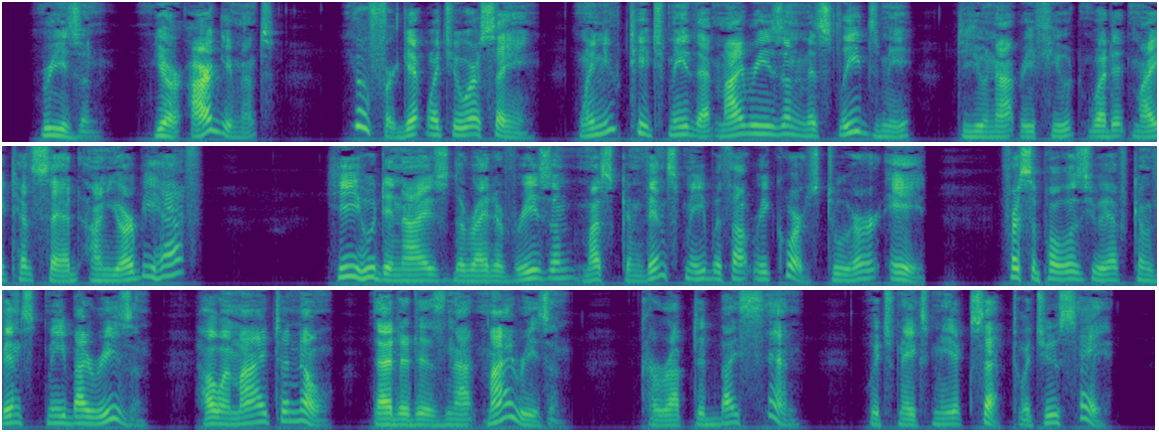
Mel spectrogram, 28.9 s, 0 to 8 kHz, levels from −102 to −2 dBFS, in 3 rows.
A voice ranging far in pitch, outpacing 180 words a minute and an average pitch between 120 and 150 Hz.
No: wide, 5.8 semitones; average, 155 wpm; low, 135 Hz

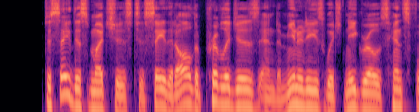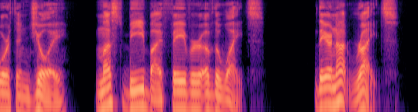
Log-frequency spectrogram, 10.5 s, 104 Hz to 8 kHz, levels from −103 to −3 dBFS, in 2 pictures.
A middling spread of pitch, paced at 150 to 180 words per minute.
Yes: average, 3.9 semitones; average, 160 wpm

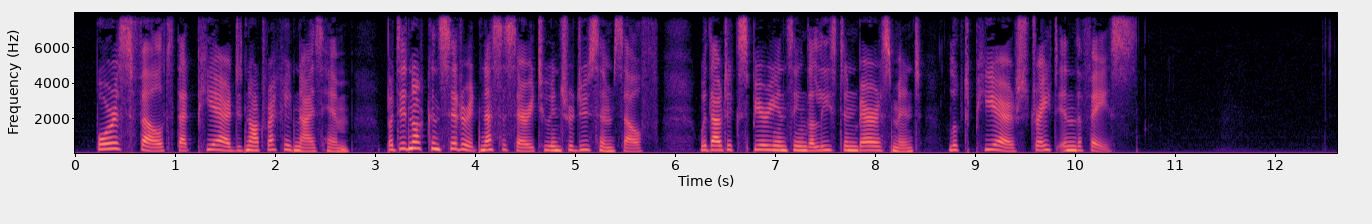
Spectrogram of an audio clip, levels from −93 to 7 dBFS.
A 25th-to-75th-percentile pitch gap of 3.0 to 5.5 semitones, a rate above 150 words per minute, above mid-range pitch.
No: average, 3.6 semitones; average, 140 wpm; high, 235 Hz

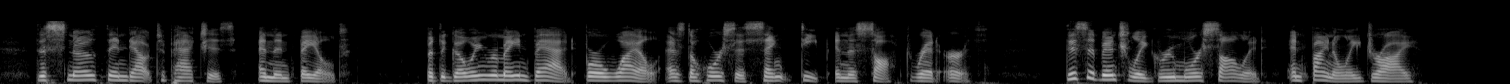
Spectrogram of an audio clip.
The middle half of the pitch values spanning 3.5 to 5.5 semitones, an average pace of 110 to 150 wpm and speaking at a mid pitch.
Yes: average, 3.8 semitones; average, 140 wpm; medium, 175 Hz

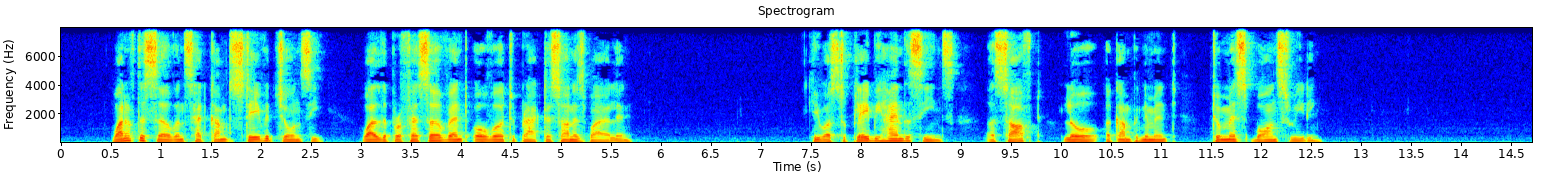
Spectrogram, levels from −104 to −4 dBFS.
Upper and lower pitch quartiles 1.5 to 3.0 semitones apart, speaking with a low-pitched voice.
Yes: narrow, 2.6 semitones; low, 110 Hz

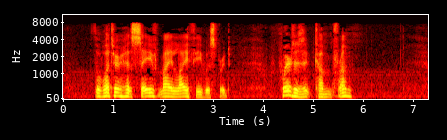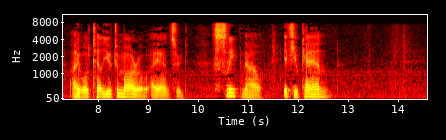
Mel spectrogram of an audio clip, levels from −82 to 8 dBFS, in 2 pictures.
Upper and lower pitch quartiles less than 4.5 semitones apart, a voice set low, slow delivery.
Yes: average, 3.8 semitones; low, 110 Hz; slow, 105 wpm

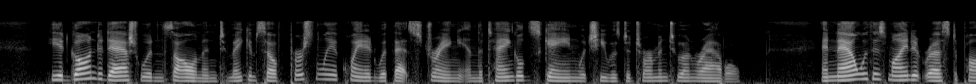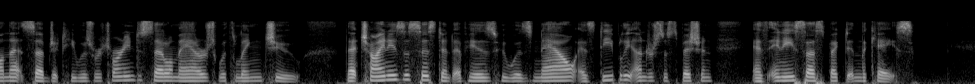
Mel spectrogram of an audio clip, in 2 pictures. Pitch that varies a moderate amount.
Yes: average, 3.1 semitones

